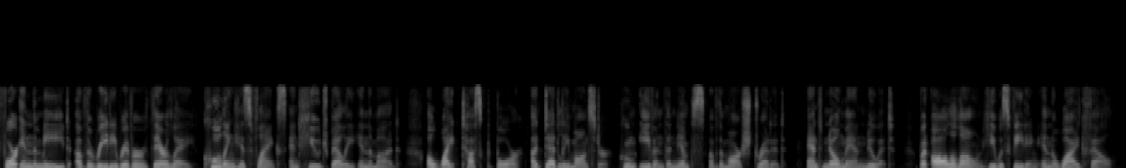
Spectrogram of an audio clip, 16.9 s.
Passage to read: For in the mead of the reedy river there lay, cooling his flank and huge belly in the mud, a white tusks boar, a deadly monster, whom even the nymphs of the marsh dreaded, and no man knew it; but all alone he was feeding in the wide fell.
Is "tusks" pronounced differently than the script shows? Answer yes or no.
yes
